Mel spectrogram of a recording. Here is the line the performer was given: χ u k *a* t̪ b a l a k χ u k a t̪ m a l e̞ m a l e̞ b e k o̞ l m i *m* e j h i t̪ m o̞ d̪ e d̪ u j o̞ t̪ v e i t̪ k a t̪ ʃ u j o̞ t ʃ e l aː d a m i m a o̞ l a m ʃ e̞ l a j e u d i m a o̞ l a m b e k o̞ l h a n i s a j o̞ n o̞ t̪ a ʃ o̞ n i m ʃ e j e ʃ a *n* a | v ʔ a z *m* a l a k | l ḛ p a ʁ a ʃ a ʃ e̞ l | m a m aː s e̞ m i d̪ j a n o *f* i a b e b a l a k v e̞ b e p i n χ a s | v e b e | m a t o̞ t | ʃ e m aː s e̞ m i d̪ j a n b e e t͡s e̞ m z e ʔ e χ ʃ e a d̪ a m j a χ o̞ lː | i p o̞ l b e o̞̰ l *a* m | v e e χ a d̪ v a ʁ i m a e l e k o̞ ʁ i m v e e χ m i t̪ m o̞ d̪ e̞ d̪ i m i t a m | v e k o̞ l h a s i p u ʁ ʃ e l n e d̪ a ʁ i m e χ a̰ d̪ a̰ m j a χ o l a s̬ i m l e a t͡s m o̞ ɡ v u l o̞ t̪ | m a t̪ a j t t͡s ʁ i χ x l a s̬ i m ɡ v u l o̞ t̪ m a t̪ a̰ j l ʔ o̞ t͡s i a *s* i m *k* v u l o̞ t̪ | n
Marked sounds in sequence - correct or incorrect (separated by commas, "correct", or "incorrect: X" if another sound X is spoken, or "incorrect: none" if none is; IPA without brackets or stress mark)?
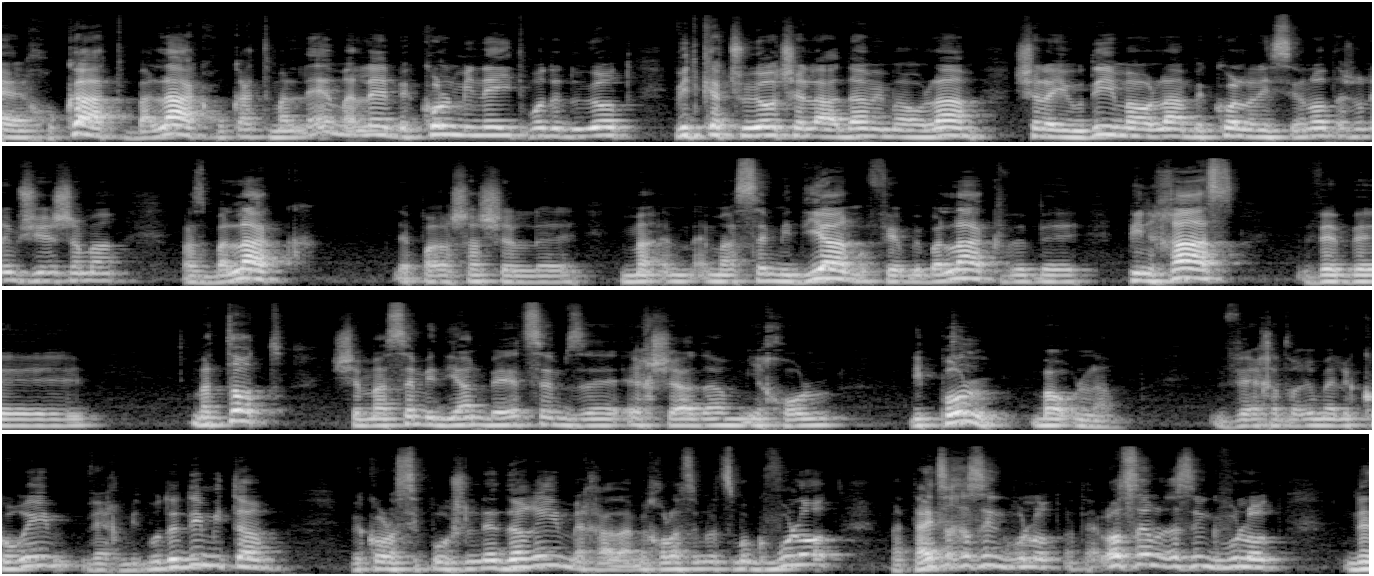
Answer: correct, incorrect: n, incorrect: m, incorrect: b, correct, correct, correct, incorrect: ɡ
